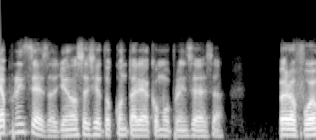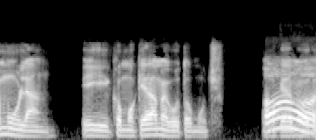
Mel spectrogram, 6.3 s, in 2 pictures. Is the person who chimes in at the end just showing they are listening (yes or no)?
no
